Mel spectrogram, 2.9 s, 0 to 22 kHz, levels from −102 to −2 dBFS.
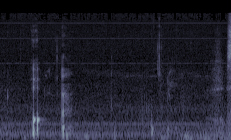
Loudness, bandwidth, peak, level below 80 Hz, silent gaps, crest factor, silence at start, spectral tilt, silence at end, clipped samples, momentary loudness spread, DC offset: -52 LUFS; 15.5 kHz; -26 dBFS; -68 dBFS; none; 26 dB; 0 s; -4 dB/octave; 0 s; under 0.1%; 18 LU; under 0.1%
